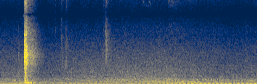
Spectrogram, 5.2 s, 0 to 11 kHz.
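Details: 1960 Pontiac Bonneville with AFB carb, dwell a little high at about 30 degrees: steady low even idle hum with a door-like thump at the start; smooth unbroken running, normal.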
